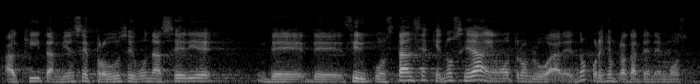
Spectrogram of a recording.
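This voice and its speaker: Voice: mid-range voice, moderate pace. A TV interviewer who asks leading questions and agrees often with short fillers. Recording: echoey space with faint noise.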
